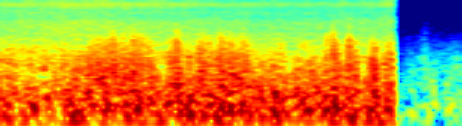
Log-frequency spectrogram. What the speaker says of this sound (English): It takes you right up to the falls and right into the mist.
